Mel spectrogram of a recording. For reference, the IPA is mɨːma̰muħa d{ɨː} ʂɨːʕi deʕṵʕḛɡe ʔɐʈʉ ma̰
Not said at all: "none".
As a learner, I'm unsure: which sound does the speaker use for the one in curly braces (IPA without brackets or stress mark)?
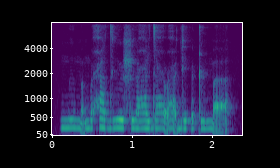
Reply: ɨː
